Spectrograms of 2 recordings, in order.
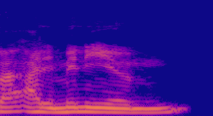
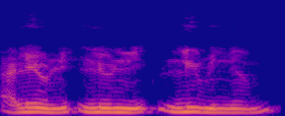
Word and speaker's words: aluminium: And I've actually got a bit of aluminium or aluminum. How do you say in America? You say it differently, don't you? Aluminum. Yeah, that's the one. Yeah, yeah, yeah. Slightly different pronunciations, but it's yeah.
